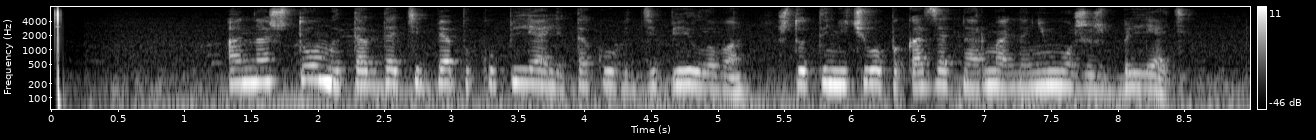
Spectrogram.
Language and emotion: Russian, angry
